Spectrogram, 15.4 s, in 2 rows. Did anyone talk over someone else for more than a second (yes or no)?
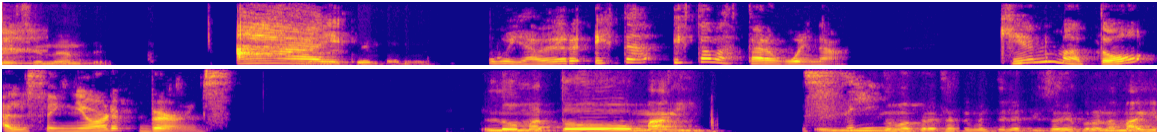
no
